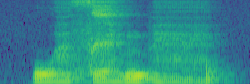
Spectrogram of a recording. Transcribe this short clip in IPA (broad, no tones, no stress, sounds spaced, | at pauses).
w a̤ θ ɣ ɛ̤ m b æ̤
